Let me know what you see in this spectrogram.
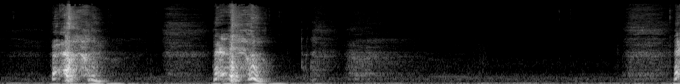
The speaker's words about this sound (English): Ooh, I just coughed up a something.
